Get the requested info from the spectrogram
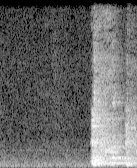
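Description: A person coughing, loud and close, starting suddenly about one and a half seconds in, against quiet room tone.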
